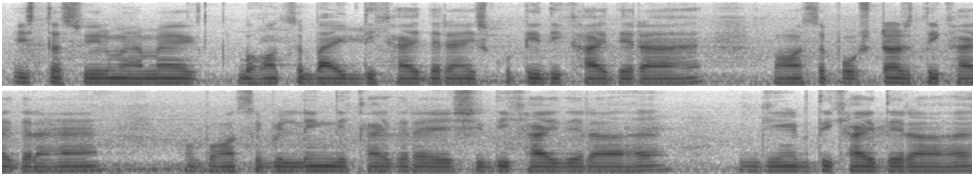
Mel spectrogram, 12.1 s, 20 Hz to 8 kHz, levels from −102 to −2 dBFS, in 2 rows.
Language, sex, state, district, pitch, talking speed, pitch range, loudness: Hindi, male, Maharashtra, Chandrapur, 105 Hz, 205 wpm, 105-110 Hz, -33 LUFS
